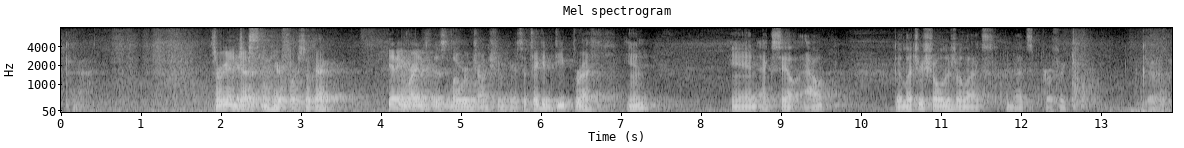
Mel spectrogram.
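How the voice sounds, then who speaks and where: A man's voice: lowish voice, normal speed, pauses often, darkish tone. A man working as a chiropractor, casually guiding a patient with short step-by-step directions and reassurance. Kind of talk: casual hands-on patient instruction. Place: indoor treatment room. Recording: echoey room with faint background noise.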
